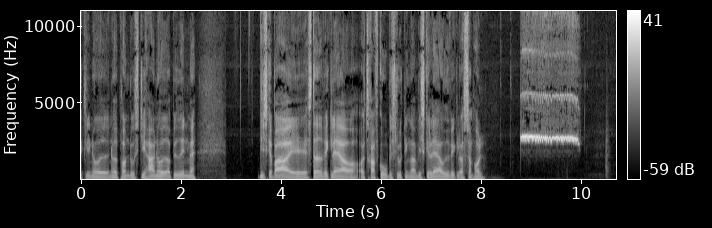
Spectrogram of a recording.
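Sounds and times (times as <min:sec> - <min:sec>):
speech: 0:00.0 - 0:02.7, 0:03.6 - 0:08.2
long high-pitched whistle blast: 0:08.8 - 0:10.1.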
